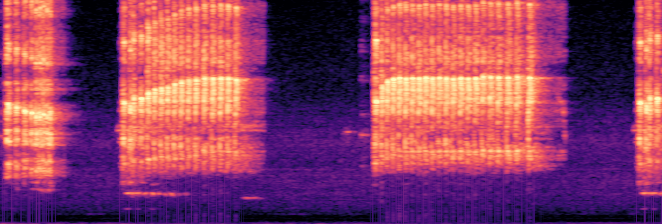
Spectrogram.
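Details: Sampit woodpecker with clear, coarse, sharp 'shooting' calls for masteran: a short rasp, then two long grating pulsed rattles of about one and a half seconds, and the start of another at the end.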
